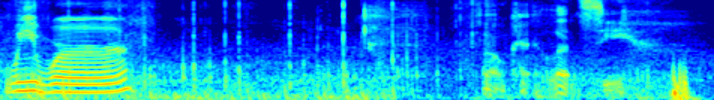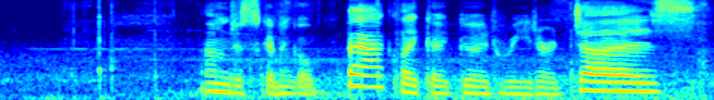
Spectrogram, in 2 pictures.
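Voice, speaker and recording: Expressive woman teacher reading aloud, noisy recording. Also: medium pitch, drawn-out words, pauses often. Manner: expressive, questioning the young listeners. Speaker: elementary school teacher. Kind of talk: storybook read-aloud for pupils with casual asides.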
